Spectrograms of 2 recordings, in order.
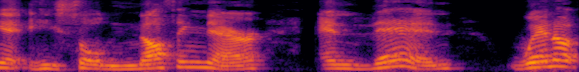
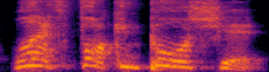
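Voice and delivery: retold outburst, pitched up high; mildly raised, higher quoted outburst; mock outburst; 7 semitones higher, 4 dB louder than usual. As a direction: imitate a speaker going off at the crowd. Retelling speaker's outburst to crowd.

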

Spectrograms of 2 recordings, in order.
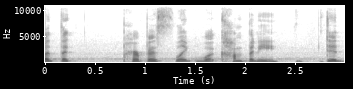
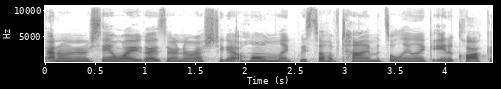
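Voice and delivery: mother-in-law voice; 6 semitones higher than usual. Retold or imitated. Mister J's mom voiced.

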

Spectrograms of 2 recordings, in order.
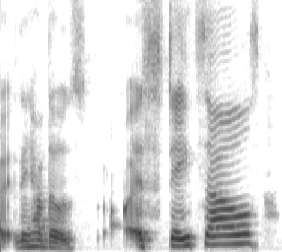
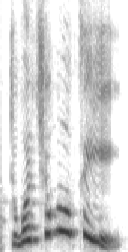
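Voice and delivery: higher, lightly Italian mother's voice; a hint of Italian mom; 11 semitones higher than usual. Guest joins imitating an Italian mother, high and light. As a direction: urge them to eat, Italian-style.

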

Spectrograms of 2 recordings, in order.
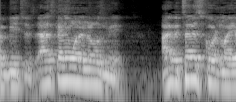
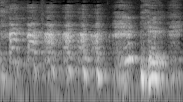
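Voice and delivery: high wheezing cackle; mocking laughter; 3 dB quieter than usual. Real, not acted. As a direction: burst out laughing at them. Ridiculing the viewer's mortgage.

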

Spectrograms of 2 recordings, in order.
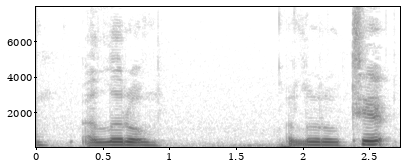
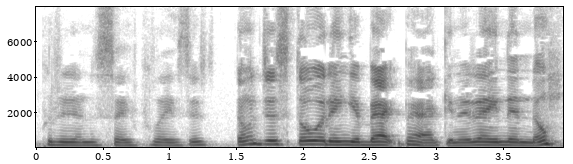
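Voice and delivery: ordinary talk

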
